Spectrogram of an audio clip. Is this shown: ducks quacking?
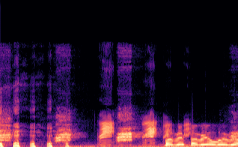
yes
